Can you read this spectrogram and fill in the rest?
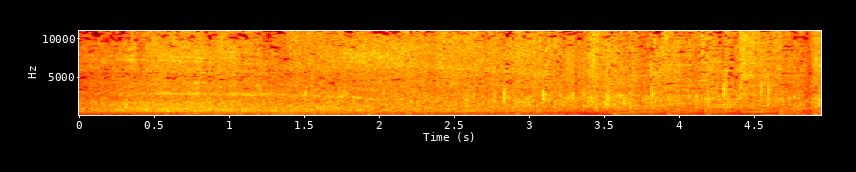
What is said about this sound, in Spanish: Por eso los colombianos aplaudimos cuando aterriza el avión.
